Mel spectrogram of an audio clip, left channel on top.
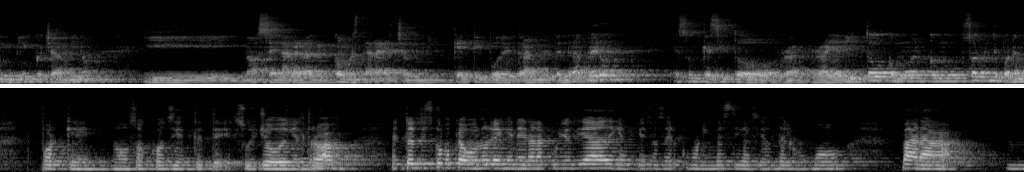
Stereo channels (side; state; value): both; different; correlation 0.01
